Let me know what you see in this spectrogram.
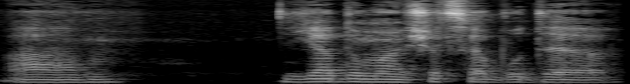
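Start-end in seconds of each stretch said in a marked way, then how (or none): none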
